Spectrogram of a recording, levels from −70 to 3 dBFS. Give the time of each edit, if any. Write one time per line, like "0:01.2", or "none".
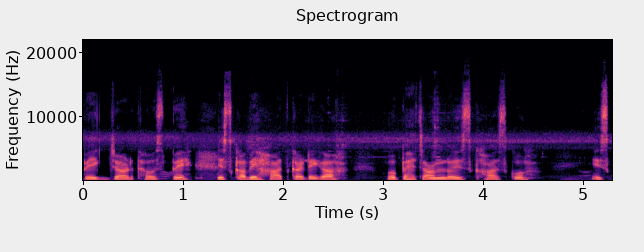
0:01.2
